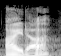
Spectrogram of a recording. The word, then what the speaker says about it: Aira: It's spelled A-I-R-A, Ida. Huh. So like with the R is rolled, but it sounds very similar to your name.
